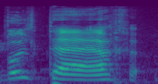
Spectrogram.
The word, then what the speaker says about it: Voltaire: Insomma, c'è addirittura un famoso incredulo francese, Voltaire, siete così, ho detto bene? – Voltaire. Perché il francese, ecco, mi dice quella R moscia.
